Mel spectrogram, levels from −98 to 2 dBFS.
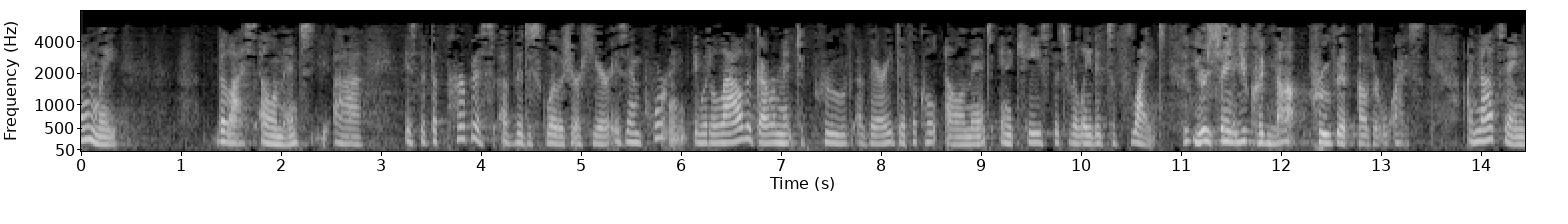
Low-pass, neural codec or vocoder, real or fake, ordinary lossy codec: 7.2 kHz; vocoder, 44.1 kHz, 128 mel bands, Pupu-Vocoder; fake; MP3, 24 kbps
